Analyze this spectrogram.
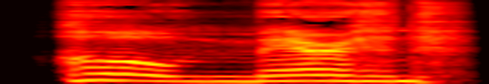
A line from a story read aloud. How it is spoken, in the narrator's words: I sigh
